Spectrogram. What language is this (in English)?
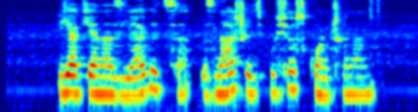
Belarusian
